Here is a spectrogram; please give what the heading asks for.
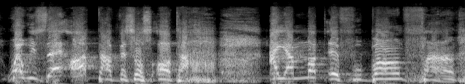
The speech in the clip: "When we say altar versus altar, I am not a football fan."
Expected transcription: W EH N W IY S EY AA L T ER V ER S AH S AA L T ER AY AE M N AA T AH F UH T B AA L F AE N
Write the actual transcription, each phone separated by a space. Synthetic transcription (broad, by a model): W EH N W IY S EY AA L T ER V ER S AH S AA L T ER AY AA M N AA T AH F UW B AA N F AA N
